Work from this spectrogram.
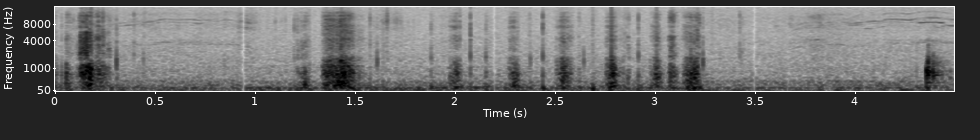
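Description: A steel dip pen nib scratches dense hatching lines across a flat paper sketchbook page. The sound is quiet, dry scratching in short strokes and bursts, each with a brief rasp, and it is slightly louder near the start and end.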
